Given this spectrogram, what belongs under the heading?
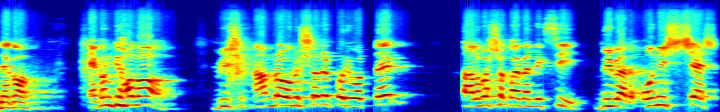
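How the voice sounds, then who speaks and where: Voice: sits high, bright, forceful tone, rough recording. A teacher giving an exam-prep lesson, asking the class questions and answering them right away. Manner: quizzes students, asks and answers own questions. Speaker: Bengali grammar teacher.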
